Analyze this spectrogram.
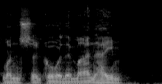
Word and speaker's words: Mannheim: 6 months ago the Manheim Manheim is how you pronounce it um Manheim attacks where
